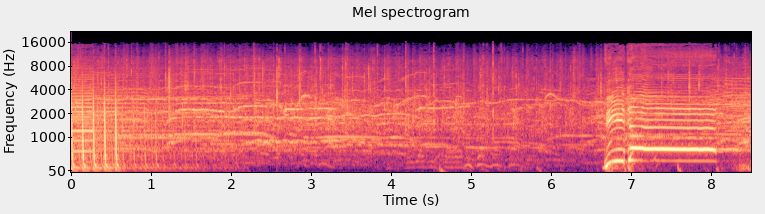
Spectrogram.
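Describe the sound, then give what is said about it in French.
A crowd at a show in Paris claps and cheers steadily for an improviser, with a few sharp claps at the start and scattered whistles and shouts. Near the end a loud, held tone briefly rises over the applause. “Yo Panam, Faites un maximum de bruit pour le meilleur improvisateur de l'Ouest.”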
